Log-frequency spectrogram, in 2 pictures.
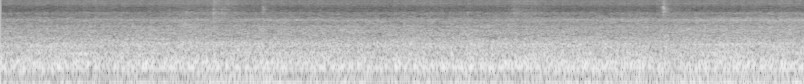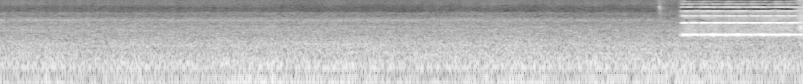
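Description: A steady low hum fills the room. Near the end a phone timer alarm sounds: a short, clear electronic tone with overtones, lasting under a second, signalling the end of the timed stretch.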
